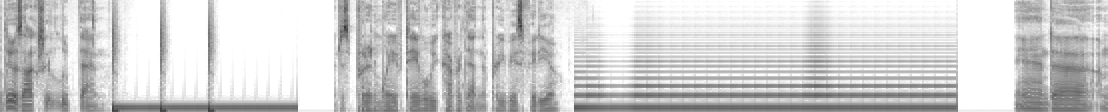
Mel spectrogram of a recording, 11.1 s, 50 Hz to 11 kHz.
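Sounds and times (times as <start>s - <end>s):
synthesizer low pulsing note: 5.8s - 9.6s.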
